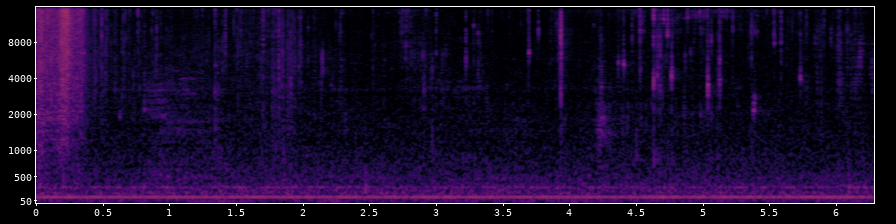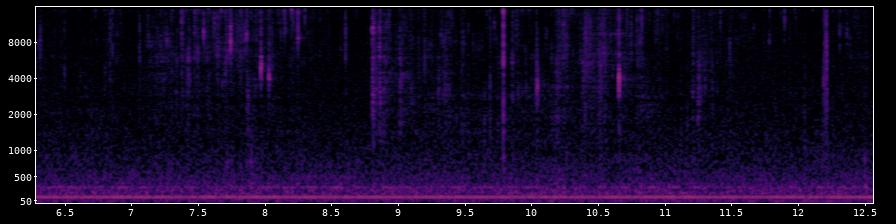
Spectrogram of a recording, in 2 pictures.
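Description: Halved limes squeezed by hand, their juice dripping onto diced raw fish in a plastic container: faint scattered drips and squelches, with a steady low hum underneath.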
